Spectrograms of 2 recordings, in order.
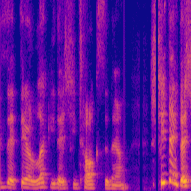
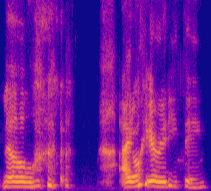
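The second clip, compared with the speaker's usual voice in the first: giggling through the words; laughing denial; 4 dB louder than usual. Retold or imitated. Angie laughing off Mary's question. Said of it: "Angie K is like".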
